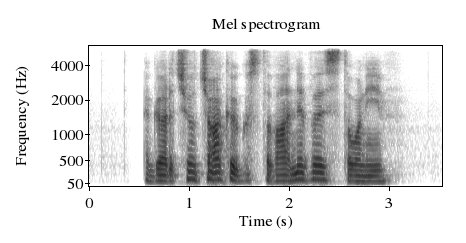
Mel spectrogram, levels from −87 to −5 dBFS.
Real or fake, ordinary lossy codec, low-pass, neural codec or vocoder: fake; none; 5.4 kHz; codec, 16 kHz, 0.3 kbps, FocalCodec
